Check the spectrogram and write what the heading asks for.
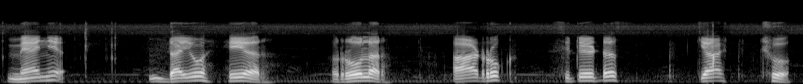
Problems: none marked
